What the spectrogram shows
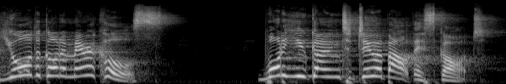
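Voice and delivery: put-on angry voice. Speaker recalls what they would say to god, retelling angry words to god. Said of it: "I would get quite angry with God".

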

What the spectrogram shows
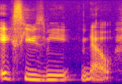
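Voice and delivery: ordinary talk, nothing marked

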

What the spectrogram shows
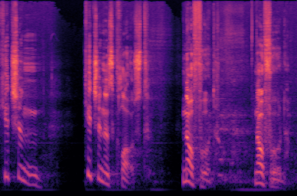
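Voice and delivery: put-on sneering, thick, slow Eastern European accent. Retelling how a chef answered a request for food, in a thick Eastern European accent. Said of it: "declared in a thick Eastern European accent".

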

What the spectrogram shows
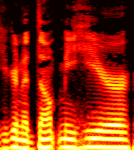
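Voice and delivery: frantic, desperate, panicked yell. Retelling a film scene, a character fighting off orderlies: imitating someone yelling. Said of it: "he's basically yelling".

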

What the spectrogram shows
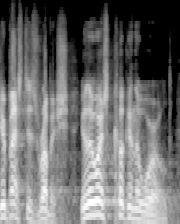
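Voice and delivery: rapid-fire, loud, high-pitched yelling. Retelling a dream where Gordon Ramsay yelled over their cannolis; Gordon Ramsay yelling impression. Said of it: "he was yelling at me".

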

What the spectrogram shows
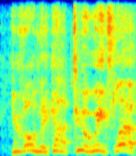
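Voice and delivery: very high, very loud, shrill, blaring announcer voice. Quoting the film's announcer: imitating the film's announcer. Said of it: "the announcer".

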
